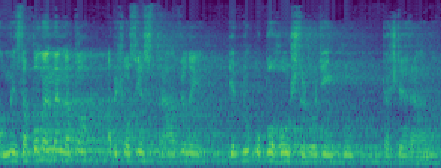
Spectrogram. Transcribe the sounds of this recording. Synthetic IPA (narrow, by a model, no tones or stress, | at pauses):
ʔamɪzapomɛnmɛnat̪oʔa̰bɪxomsɲimst̪ɾaːvɪlɪ | jɛd̪nuʔuboɦowʃt̪ɪɾɦoɟiŋku | kaʒdɛːɾaːno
